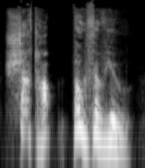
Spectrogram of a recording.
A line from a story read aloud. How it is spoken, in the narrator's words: said Harry sharply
